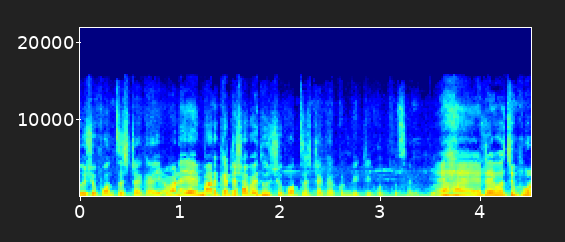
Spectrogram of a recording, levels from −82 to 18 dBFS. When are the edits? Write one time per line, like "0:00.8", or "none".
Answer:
0:03.4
